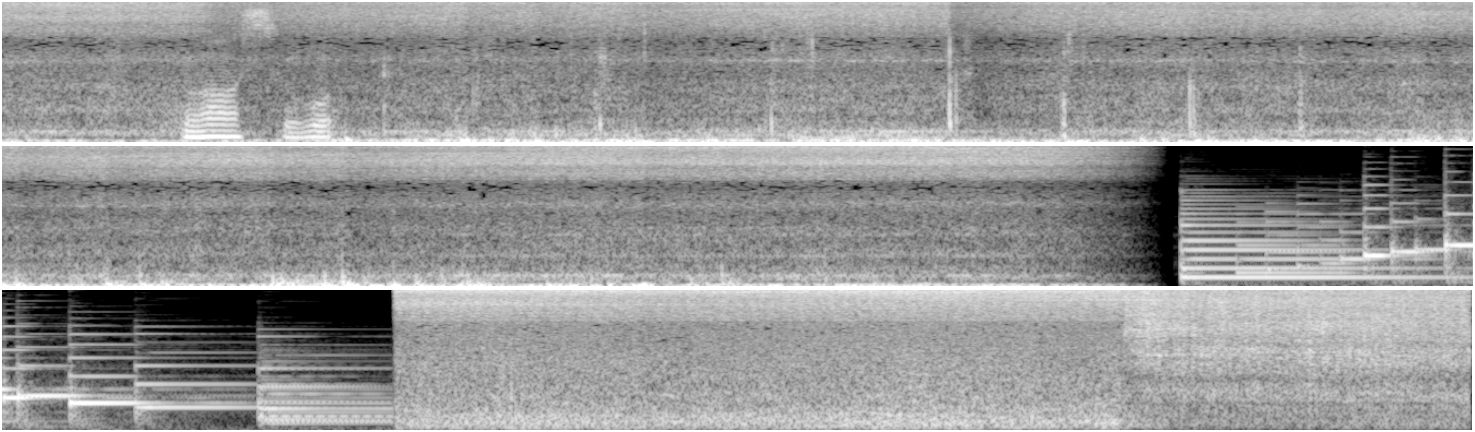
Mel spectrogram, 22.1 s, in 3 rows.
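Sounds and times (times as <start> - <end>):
insect chorus drone: 0.0 - 13.2, 16.7 - 22.0
low rumble: 1.4 - 11.6.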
